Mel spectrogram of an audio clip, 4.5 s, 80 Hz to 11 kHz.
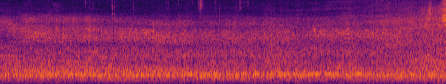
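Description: A field of super late model stock cars racing around the oval, their V8 engines making one steady, continuous drone.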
